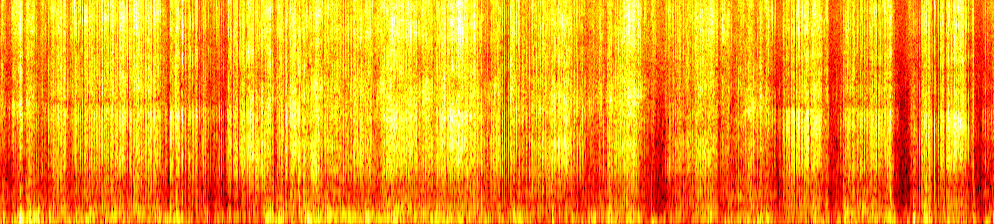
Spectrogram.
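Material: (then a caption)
Silicone. A green silicone body scrubber is held in both hands in front of a microphone while fingertips scratch and rub its bristles. The result is a dense, continuous crinkling scratch with a bright hiss and a low rumble, interrupted by brief gaps near the end.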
